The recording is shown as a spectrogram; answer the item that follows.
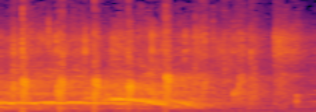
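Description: Audience applauding, with many sharp claps and a long held cheer that slides down in pitch about a second and a half in. The applause dies away near the end.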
